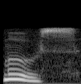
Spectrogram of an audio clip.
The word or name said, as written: mousse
